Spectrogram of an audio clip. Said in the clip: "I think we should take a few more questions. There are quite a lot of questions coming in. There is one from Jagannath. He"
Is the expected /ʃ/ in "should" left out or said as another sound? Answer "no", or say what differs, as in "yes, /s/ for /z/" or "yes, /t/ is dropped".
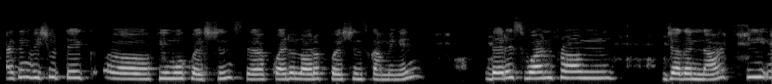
no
